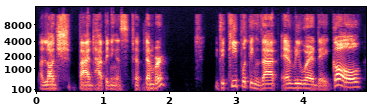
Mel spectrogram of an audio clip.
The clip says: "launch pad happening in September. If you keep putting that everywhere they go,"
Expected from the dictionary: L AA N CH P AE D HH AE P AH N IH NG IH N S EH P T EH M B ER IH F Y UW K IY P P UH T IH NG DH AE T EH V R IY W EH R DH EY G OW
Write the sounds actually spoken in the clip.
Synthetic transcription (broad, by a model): L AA N CH B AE D HH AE P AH N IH NG IH N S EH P T EH M B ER IH F Y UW K IY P P UH T IH NG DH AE T EH V R IY W EH R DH EY G OW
